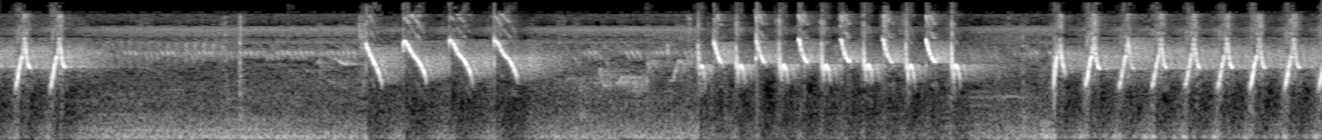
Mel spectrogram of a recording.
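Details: Semi-type bar-winged prinia in energetic ngebren song, intended as a lure and tutor. Scattered high chips, then a long, quickening stream of shrill downslurred notes with a slight stutter and a short break, over faint low background noise.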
